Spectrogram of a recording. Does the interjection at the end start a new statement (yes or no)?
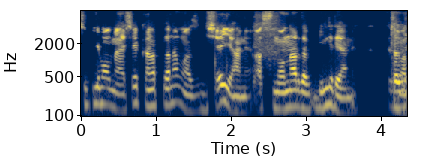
yes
